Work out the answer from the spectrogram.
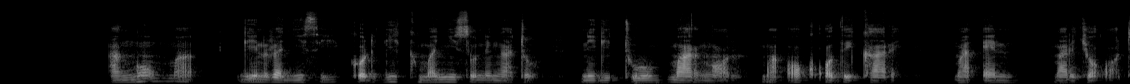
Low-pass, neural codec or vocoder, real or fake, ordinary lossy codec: none; vocoder, 44.1 kHz, 128 mel bands every 512 samples, BigVGAN v2; fake; none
